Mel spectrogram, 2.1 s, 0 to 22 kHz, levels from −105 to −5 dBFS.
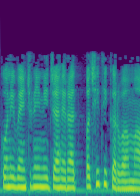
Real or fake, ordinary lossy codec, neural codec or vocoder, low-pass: real; none; none; 7.2 kHz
